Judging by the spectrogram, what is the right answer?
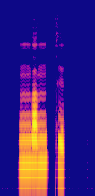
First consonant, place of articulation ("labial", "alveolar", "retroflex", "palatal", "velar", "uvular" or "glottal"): velar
